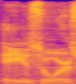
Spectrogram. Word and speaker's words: Azores: And then thirdly, I would say the um Azor pronounced Azores in Portuguese is also becoming uh a really really popular hot spot for tourists uh from North America.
